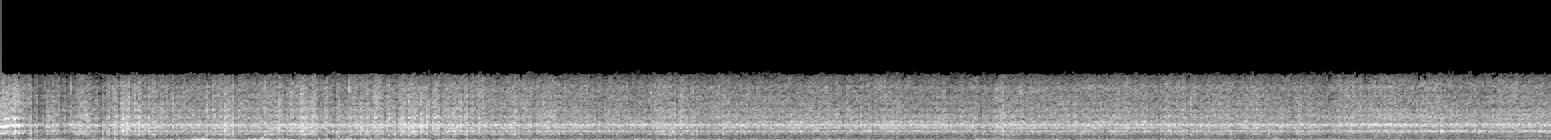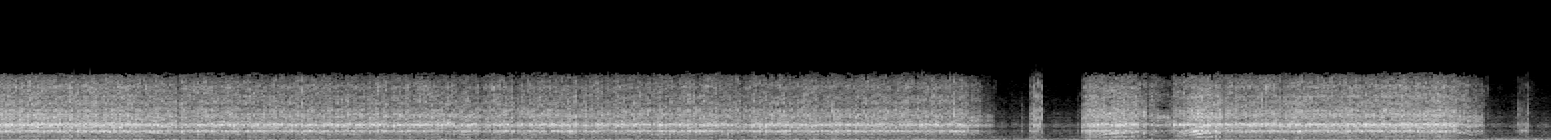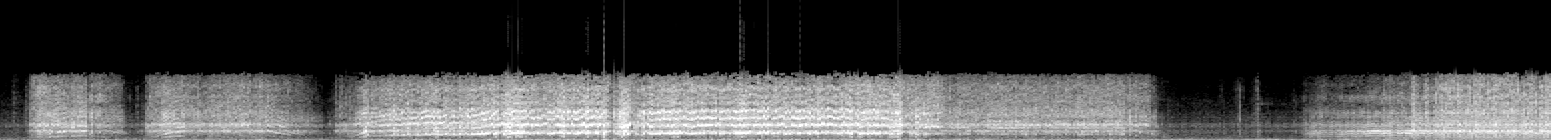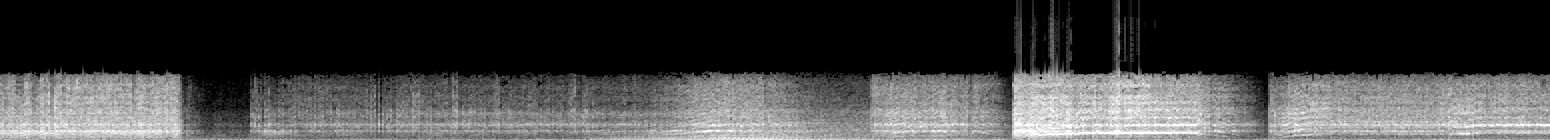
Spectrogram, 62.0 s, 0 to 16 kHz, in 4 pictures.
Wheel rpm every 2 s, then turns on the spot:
210, 210, 210, 210, 210, 210, 210, 170, 140, 110, 110, 110, 80, 80, 150, 60, 100, 110, 190, 190, 210, 40, 50, 70, 40, 70, 90, 70, 150, 110, 210.
42-44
